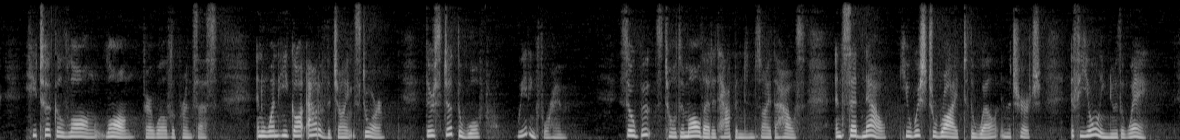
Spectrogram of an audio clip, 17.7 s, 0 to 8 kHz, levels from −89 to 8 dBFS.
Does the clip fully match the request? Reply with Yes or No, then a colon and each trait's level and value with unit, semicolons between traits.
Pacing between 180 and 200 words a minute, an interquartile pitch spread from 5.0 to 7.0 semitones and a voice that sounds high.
Yes: average, 185 wpm; wide, 5.6 semitones; high, 215 Hz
